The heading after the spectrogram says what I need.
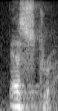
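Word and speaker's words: Eastre: the festival of estra that's pronounced estra but it's spelled e-a-s-t-r-e estra was the goddess of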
